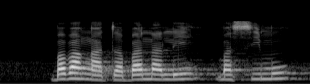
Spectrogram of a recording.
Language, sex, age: Southern Sotho, female, 21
